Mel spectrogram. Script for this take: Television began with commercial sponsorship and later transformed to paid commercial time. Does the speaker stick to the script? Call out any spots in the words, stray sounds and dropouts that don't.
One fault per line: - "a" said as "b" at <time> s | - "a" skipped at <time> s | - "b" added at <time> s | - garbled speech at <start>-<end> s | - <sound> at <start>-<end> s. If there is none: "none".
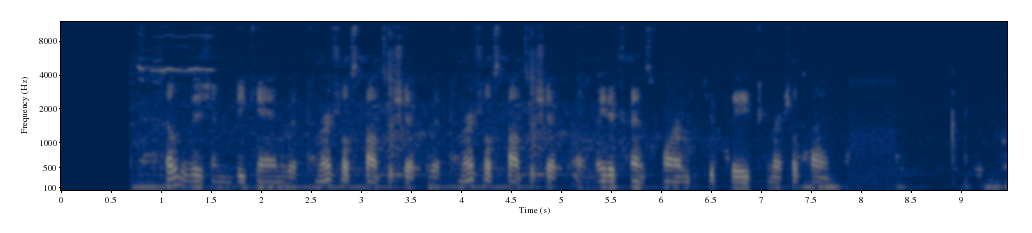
- "with commercial sponsorship" added at 3.7 s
